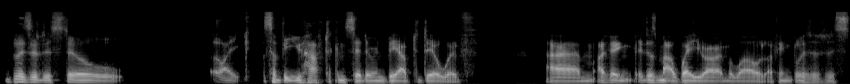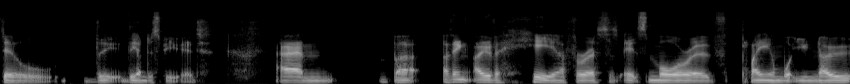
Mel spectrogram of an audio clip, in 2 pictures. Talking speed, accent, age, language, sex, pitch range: 175 wpm, British, 20-39, English, male, 85-100 Hz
